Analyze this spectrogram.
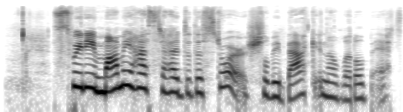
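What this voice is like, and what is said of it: Sweet, gentle voice for a child. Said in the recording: “This is an American accent, to be clear ... this is how I talk to my children. ... Sweetly. ... in a nice voice.”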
